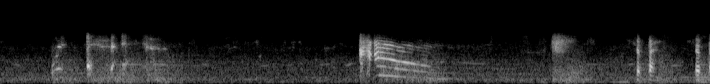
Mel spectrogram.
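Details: Toddler aged 14½ months playfully imitating an adult's cough: several short, cough-like bursts, a mimicked rather than real cough.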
